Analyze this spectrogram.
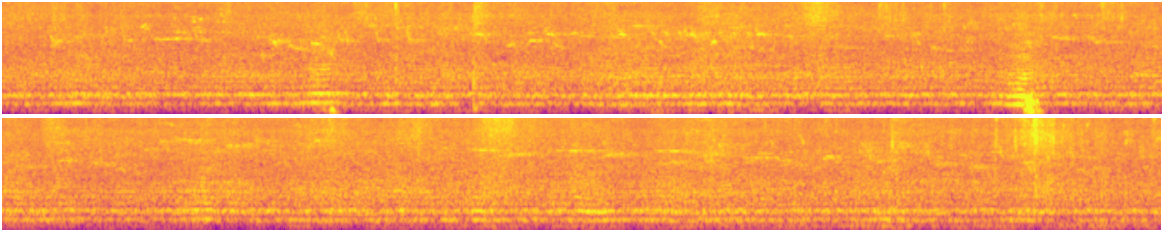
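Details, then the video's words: Bees of a thriving spring colony flying at their hive under trees in the morning; even, low droning hum, broken by one loud knock near the middle. "Relaxing sound of bees flying at beehive Doppio on a spring morning"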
